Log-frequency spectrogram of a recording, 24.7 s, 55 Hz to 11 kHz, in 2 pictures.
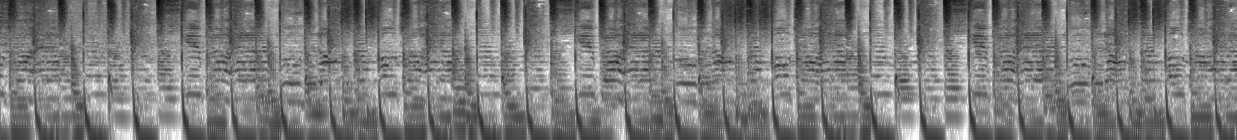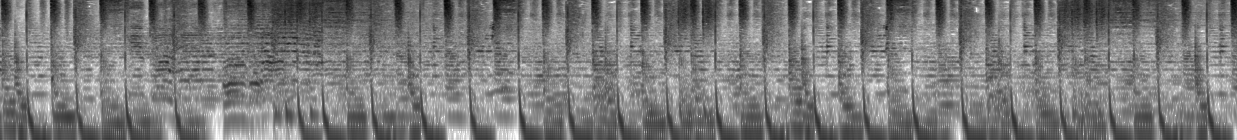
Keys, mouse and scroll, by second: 4.2 right click, 4.3-24.7 middle drag, 5.6 Tab, 6.8 /, 17.2 right click.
